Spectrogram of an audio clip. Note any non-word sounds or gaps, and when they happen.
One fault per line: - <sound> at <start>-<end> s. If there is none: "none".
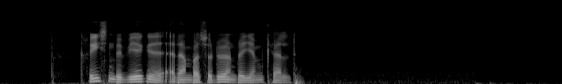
none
